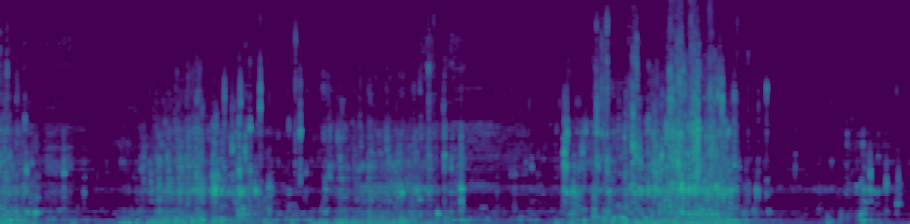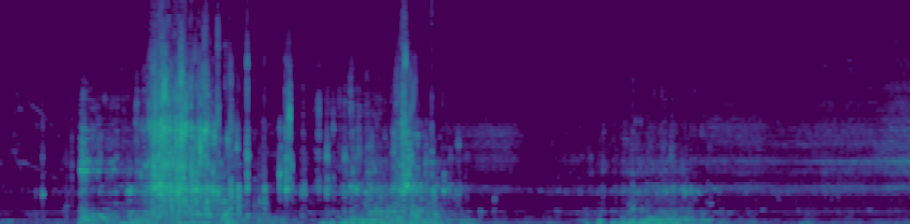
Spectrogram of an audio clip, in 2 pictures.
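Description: Air bubbles rush and gurgle loudly in repeated bursts from a diver's breathing gear underwater.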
